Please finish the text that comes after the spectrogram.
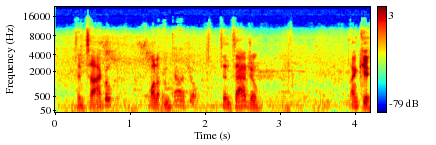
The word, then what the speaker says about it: Tintagel: you're out what a nice little place this tinle tinle one of them Tel tinel thank you s there we go just got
